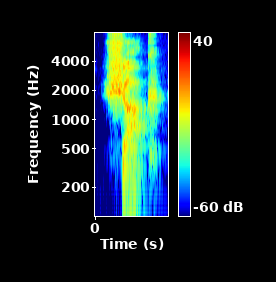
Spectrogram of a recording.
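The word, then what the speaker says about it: sak: So the PIE root of sacrilege is the word shak, which is generally spelled S-A-K, but the S is pronounced with an H. And shak is a phoneme close to shock, right?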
